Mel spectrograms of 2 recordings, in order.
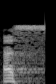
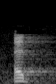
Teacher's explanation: As, suaranya berjalan mengalir. Dal, suaranya berhenti. Ed, tertahan pada makhrajnya.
